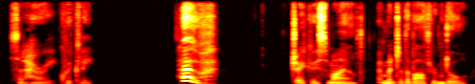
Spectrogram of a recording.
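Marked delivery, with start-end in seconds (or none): 1.8-2.2 high, loud relieved oh; delighted gasp. Acted. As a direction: burst with relief.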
